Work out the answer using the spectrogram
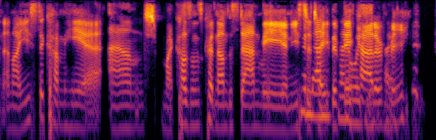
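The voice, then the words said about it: Southern English accent. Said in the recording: “the south coast of England, where this accent all came from”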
